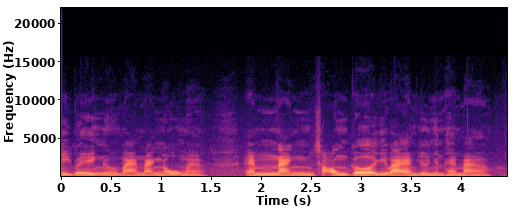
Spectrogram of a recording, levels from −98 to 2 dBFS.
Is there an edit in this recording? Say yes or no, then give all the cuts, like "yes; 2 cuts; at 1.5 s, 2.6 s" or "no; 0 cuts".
no; 0 cuts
